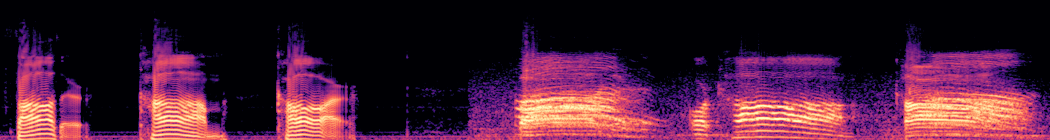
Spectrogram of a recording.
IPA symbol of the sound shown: ɑː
